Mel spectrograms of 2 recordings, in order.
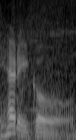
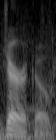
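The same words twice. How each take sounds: First: The name is pronounced the Spanish way. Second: The name is pronounced the English way. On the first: "if it was Spanish, it would be Jericho" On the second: "You say it Jericho"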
